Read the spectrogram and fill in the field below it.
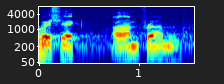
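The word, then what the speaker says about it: Hosek: Chairman and Senators, I'm Hushek. That's spelled H-O-S-E-C-K, and I'm from Great Falls.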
